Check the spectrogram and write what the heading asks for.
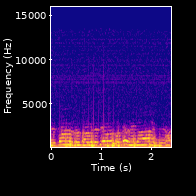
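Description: Traditional Colombian tambora music played live: a singer's voice over the steady, rhythmic beating of tambora drums.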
